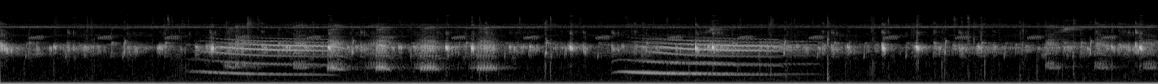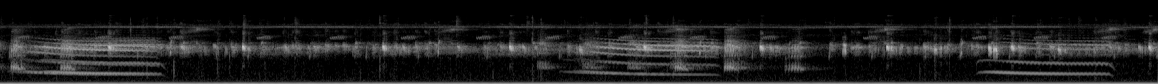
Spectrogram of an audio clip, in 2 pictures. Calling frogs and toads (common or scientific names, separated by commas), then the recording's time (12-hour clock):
pointedbelly frog, Pithecopus azureus, menwig frog, Chaco tree frog, lesser tree frog
3:45am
